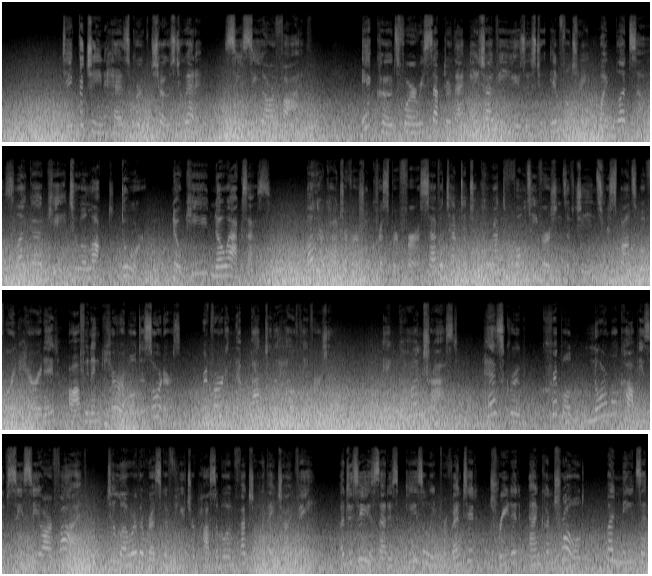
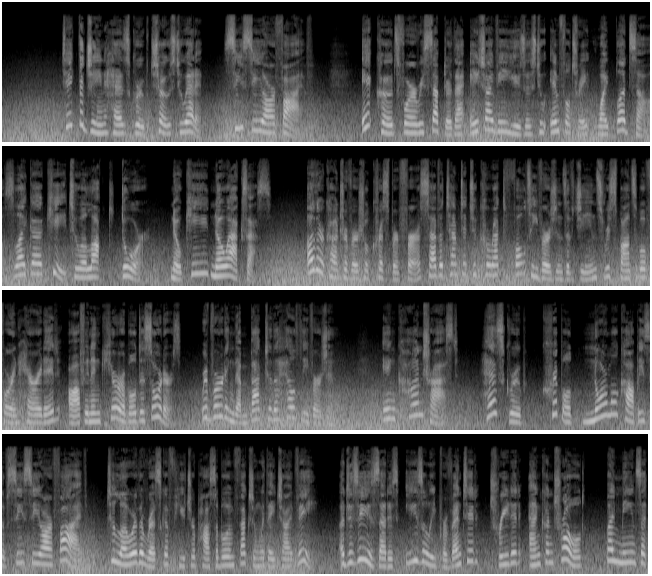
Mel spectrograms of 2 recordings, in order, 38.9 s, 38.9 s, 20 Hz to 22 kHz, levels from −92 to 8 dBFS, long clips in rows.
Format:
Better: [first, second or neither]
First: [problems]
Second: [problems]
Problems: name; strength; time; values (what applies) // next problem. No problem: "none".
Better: second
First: wind noise on the microphone; heavy; 3 dB above the speech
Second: wind noise on the microphone; occasional gusts; 15 dB below the speech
